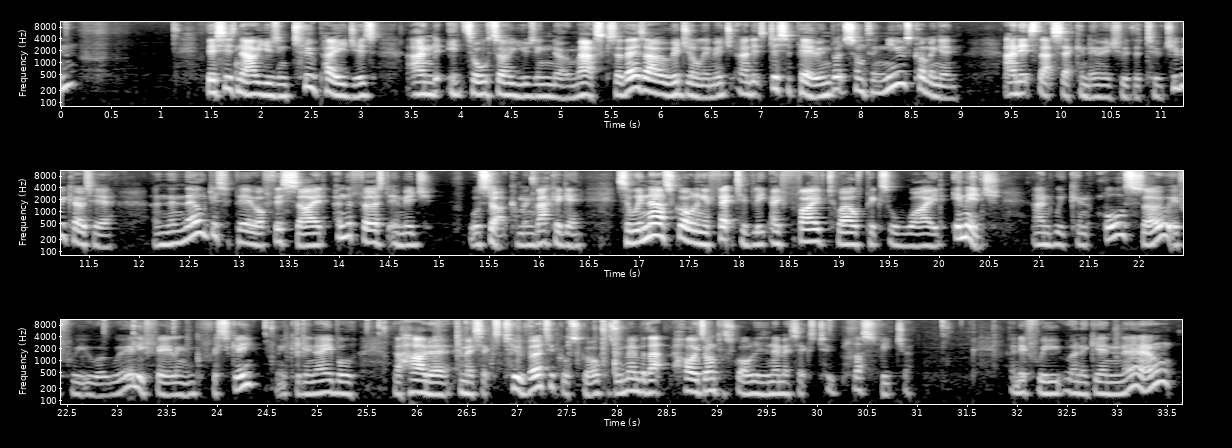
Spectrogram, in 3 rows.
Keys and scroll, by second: 24.6 ctrl+q, 26.9 F6, 27.8 Return.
